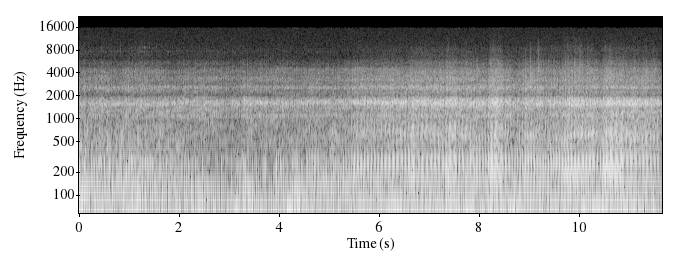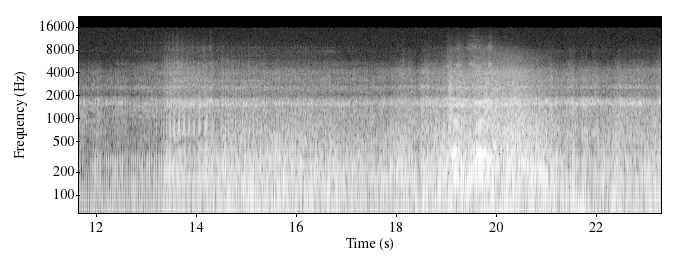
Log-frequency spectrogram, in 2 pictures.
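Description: Husaberg 450 FE single-cylinder four-stroke enduro engine running under way, its pitch rising and falling with the throttle, with a louder rev-up about three-quarters of the way through.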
